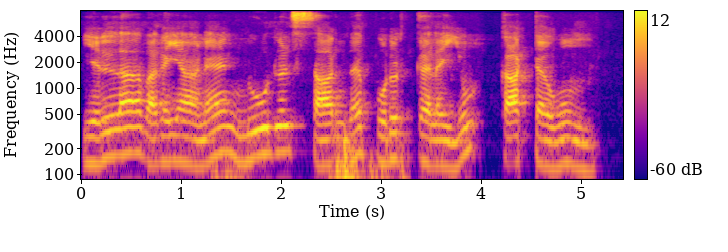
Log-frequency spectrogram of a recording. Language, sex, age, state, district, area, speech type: Tamil, male, 18-30, Tamil Nadu, Mayiladuthurai, rural, read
